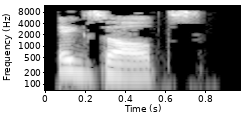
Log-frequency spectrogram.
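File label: "exalts", British English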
